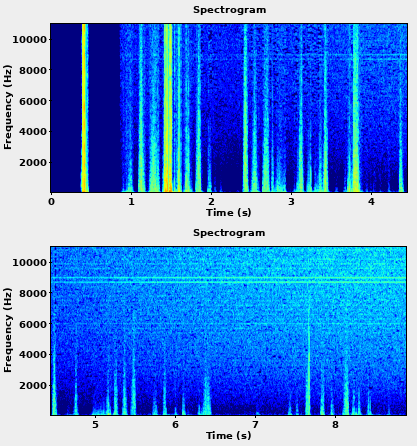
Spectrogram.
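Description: Faulty camcorder audio: irregular clusters of scratchy crackles and thumps stand in for the sound, with short silent gaps between them.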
